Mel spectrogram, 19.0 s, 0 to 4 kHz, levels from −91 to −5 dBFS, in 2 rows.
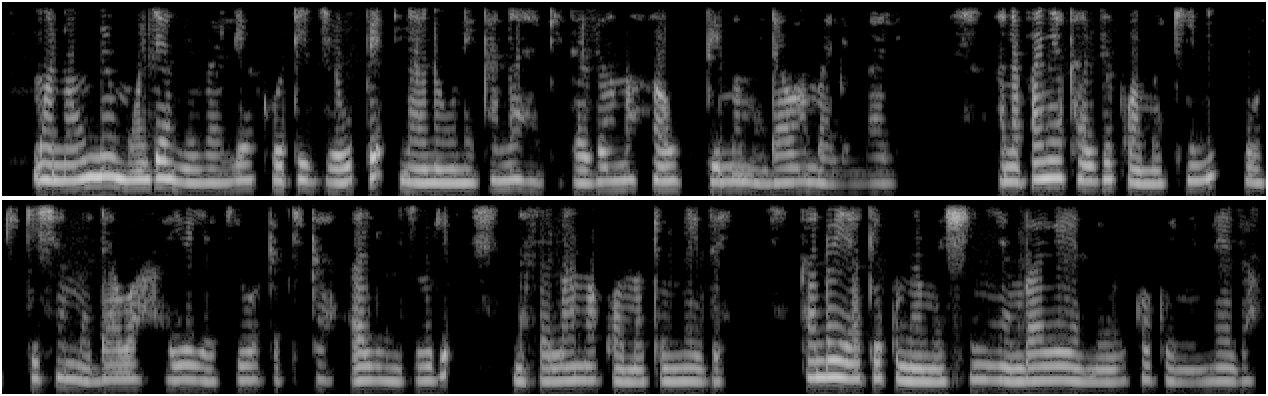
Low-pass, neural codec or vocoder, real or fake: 3.6 kHz; none; real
